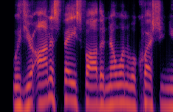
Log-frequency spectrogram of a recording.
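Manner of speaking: usual speaking voice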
